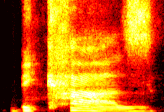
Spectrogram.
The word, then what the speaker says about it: because: Because. Because. Dizer o azão longo, né? E o zazão no final. Local.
